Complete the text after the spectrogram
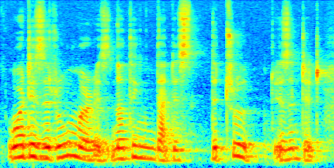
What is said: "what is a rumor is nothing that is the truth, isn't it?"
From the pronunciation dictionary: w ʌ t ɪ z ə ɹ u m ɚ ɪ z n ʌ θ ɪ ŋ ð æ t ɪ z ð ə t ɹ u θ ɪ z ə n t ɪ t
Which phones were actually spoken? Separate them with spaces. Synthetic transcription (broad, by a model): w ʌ t ɪ z ə ɹ u m ɚ ɪ z n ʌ t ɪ ŋ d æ t ɪ z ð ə t ɹ u t ɪ z ə n t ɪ t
